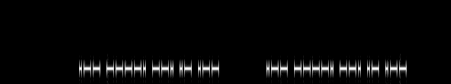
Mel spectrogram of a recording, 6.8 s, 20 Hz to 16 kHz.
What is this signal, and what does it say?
Morse code, heard as a keyed tone, about 34 wpm, 700 Hz. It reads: W9GAW W9GAW
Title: USA Call Signs - 5 Characters - Repeated 2x - 35wpm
